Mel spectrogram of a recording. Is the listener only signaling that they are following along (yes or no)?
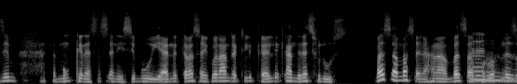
yes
